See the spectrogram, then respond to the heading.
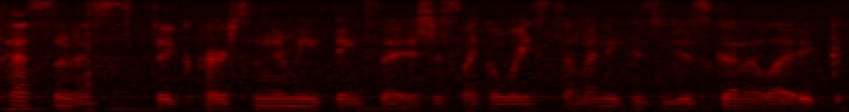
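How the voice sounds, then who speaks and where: Noticeable background noise runs under this recording. A man speaks with a fairly low pitch. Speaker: tarot reader streamer. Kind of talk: live stream tarot reading. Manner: soft-spoken; hesitant, filler-heavy.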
